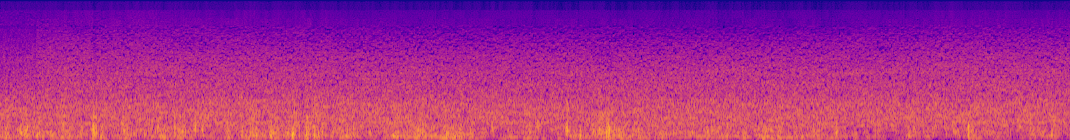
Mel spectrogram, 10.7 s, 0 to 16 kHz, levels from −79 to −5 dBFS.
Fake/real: fake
